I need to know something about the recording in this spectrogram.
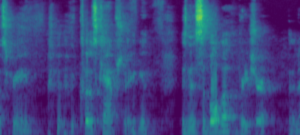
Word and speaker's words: Sebulba: I feel like it's almost Zibulba from Star Wars, but I don't know if that's how you would spell that, so.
